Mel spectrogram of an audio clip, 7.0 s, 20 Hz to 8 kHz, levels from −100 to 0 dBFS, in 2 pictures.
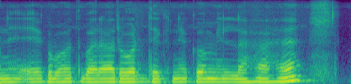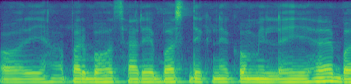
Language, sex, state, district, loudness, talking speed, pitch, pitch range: Hindi, male, Odisha, Khordha, -15 LUFS, 195 wpm, 110 Hz, 110-115 Hz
